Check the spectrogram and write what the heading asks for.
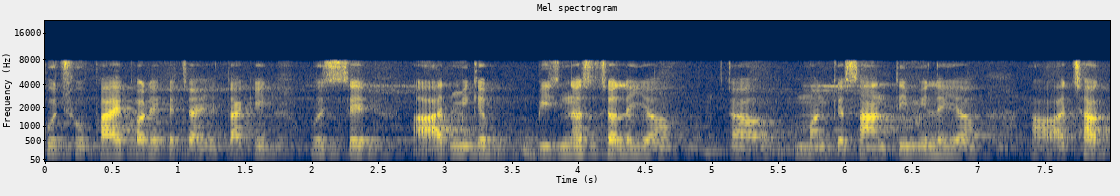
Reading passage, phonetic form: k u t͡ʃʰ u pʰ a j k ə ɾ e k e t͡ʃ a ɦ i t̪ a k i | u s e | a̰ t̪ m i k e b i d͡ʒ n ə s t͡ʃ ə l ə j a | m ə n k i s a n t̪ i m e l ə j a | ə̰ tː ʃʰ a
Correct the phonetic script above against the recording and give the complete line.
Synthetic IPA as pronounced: k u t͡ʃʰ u pʰ a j k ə ɾ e k e t͡ʃ a ɦ i t̪ a k i | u s e | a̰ d̪ m i k e b i d͡ʒ n ə s t͡ʃ ə l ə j a | m ə n k e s a n t̪ i m i l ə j a | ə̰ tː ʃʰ a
